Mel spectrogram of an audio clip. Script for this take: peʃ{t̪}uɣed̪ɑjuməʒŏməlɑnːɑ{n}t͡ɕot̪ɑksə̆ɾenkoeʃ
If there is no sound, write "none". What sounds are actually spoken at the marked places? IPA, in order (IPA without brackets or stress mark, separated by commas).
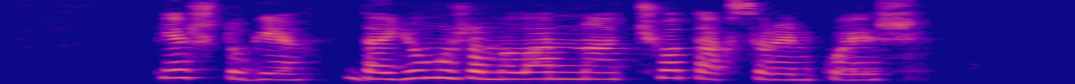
t̪, none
